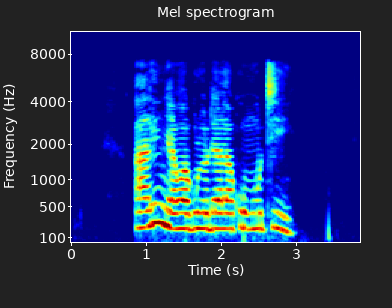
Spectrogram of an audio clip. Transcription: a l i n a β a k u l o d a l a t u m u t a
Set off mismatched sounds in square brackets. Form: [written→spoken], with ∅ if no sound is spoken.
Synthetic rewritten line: a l i [n→ɲ] a [β→w] a [k→ɡ] u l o d a l a [t→k] u m u t [a→i]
